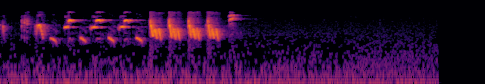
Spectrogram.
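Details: Common nightingale (Luscinia megarhynchos) song: a fast phrase of clear whistled notes dropping in pitch, then five loud, rasping notes in quick succession, all within about two seconds.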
